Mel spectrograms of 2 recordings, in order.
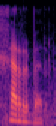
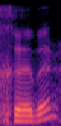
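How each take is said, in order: First: The name is given an Afrikaans pronunciation. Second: The name is given an English pronunciation. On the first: "But in Afrikaans, it's Gerber" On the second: "That's English"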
